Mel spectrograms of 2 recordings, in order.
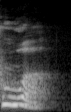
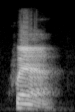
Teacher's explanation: try to think of it just as an unvoiced glide and not an H before a W · Shown in: second take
